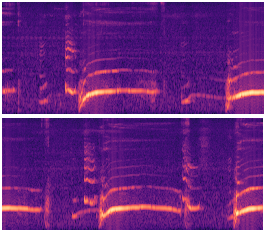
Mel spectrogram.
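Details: Ace, a Chihuahua who howls when he can't find his mom, joins the brown Chihuahua Oscar. They give repeated drawn-out howls, each one starting with a sharp upward sweep and then holding a steady tone, with quiet pauses of about a second in between.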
